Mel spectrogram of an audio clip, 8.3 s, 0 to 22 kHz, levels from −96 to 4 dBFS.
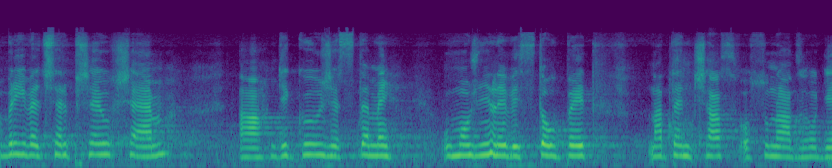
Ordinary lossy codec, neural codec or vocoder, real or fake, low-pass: Opus, 24 kbps; none; real; 10.8 kHz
